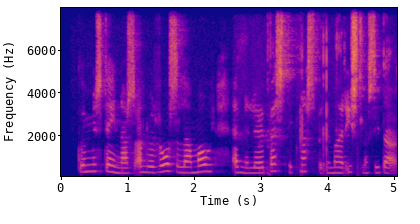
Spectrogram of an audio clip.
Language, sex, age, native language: Icelandic, female, 11, Icelandic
